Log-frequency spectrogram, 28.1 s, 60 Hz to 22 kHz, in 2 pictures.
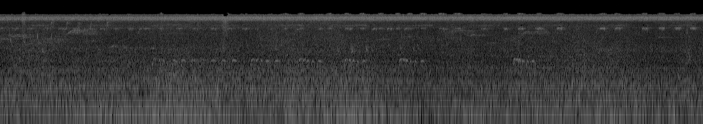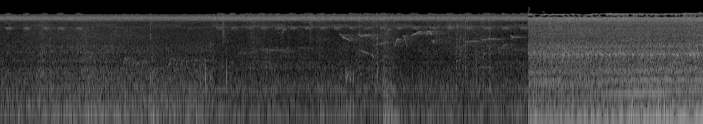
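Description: Night-time outdoor ambience: insects chirping in a fast, even rhythm over a low steady rumble, with a few soft chirps. About 25 seconds in it cuts suddenly to louder car engine and road noise.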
